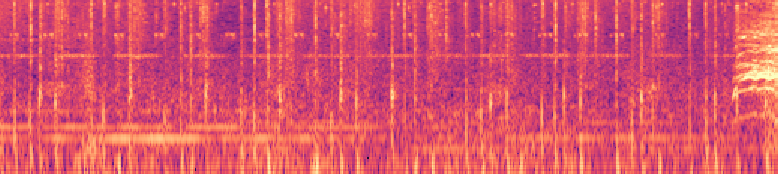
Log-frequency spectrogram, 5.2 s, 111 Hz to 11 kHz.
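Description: Hooves pound in a rapid, steady clip-clop as a horse gallops in The Witcher 3, with a faint whinny and a continuous rumble of movement, fairly quiet and mixed with game ambience.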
